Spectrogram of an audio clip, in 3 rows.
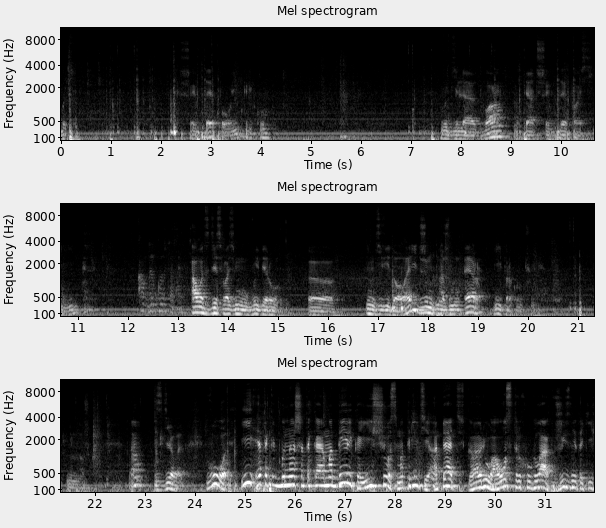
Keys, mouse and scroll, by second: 0.4 KP_7, 0.8-1.9 middle drag, 3.2 shift+d, 8.0-10.0 right drag, 10.0 shift+d, 18.4 r, 21.9-25.8 middle drag, 24.8 z, 28.7 middle click.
